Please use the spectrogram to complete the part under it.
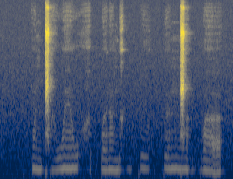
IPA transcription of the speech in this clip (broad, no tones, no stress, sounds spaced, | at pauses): p ə̃ ɡ͡ǁ ə w ẽ w h ə k͡p ə ɾ ɐ̃ ɡ ə ɡ p i o̯ k͡p ʏ ŋ͡ǁ ə ɡ b ɐ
